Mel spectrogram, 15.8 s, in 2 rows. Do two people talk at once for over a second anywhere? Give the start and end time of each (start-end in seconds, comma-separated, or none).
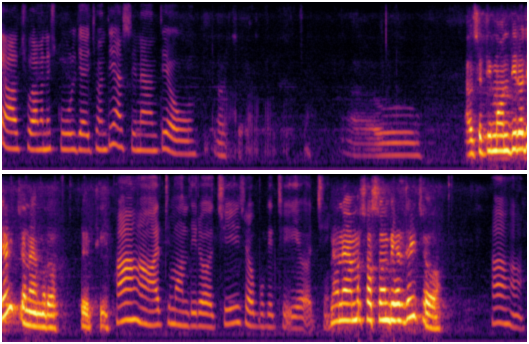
none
